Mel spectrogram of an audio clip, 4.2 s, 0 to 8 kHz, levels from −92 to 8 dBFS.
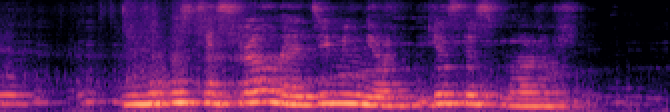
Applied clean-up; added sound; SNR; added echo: neural separator model SepFormer DNS4.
